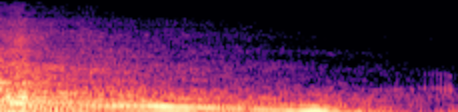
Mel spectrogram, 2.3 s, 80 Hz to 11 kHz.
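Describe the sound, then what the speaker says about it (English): A BMW M5 Competition engine is revved once nearby, rising to a loud roar and then falling away as the revs drop over about two seconds, with no talk. "Rob is getting a little excited over there, revving the engine."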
